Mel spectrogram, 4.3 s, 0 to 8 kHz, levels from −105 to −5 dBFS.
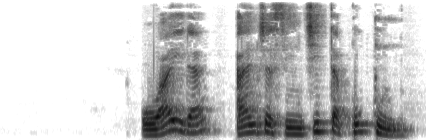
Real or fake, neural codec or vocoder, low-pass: real; none; 7.2 kHz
